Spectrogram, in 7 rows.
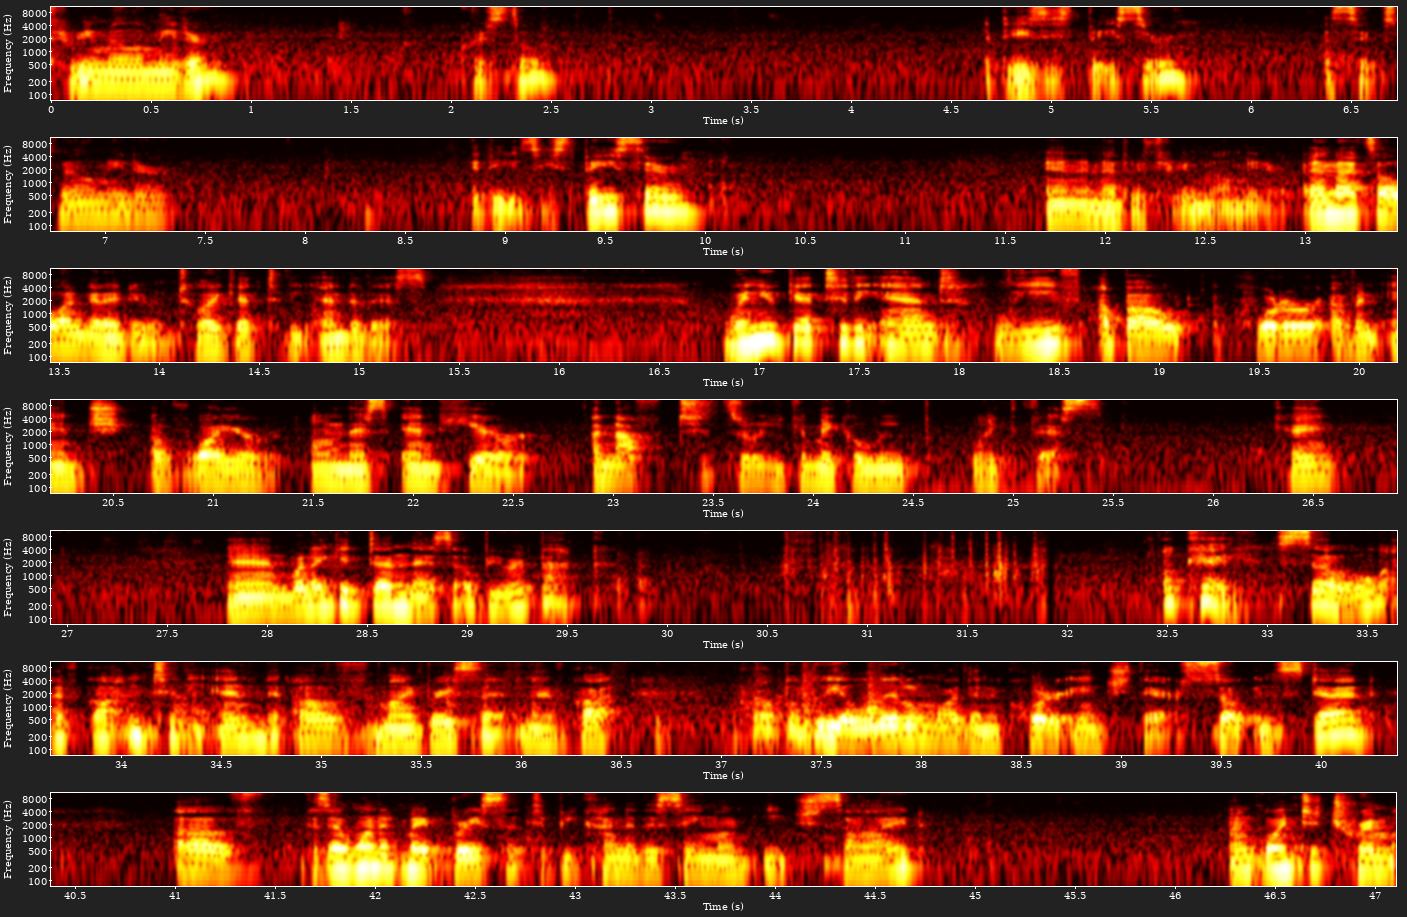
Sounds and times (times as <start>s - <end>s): Speech: 0.0s - 1.0s, 2.0s - 2.6s, 4.7s - 5.8s, 6.4s - 7.4s, 8.8s - 10.1s, 11.7s - 15.4s, 16.8s - 25.5s, 26.3s - 26.7s, 27.8s - 29.8s, 32.5s - 40.3s, 41.0s - 44.8s, 46.3s - 47.1s.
